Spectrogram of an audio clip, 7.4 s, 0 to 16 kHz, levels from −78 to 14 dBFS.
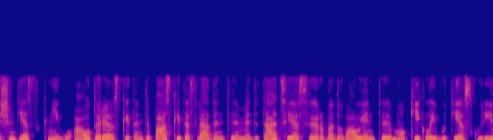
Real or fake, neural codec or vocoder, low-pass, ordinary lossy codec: real; none; 7.2 kHz; AAC, 48 kbps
